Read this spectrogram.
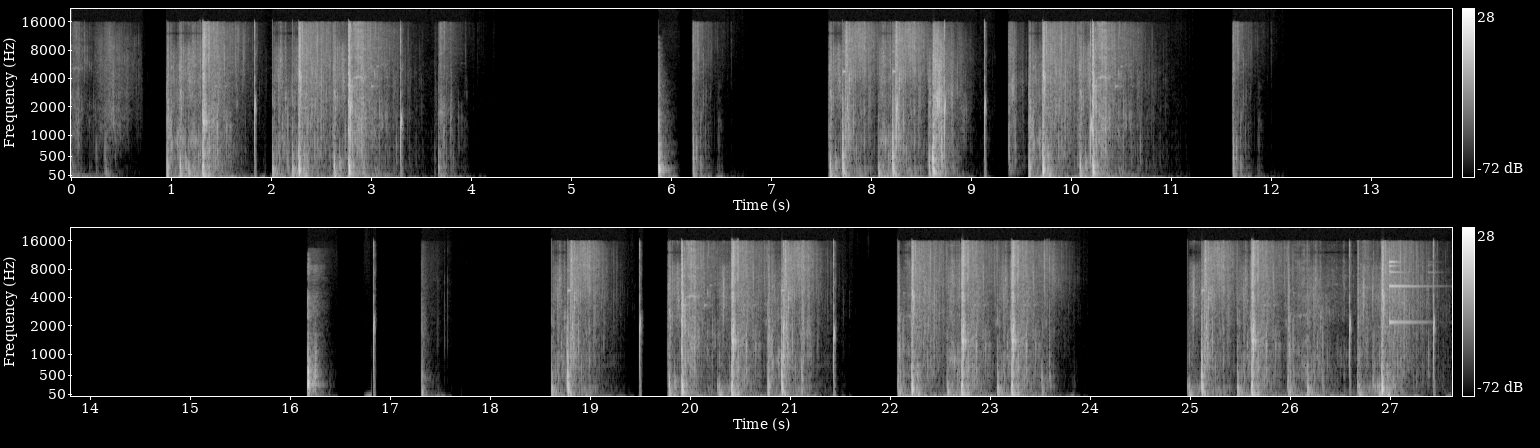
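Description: A pickaxe chips rapidly at stone in bursts.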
